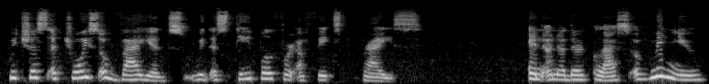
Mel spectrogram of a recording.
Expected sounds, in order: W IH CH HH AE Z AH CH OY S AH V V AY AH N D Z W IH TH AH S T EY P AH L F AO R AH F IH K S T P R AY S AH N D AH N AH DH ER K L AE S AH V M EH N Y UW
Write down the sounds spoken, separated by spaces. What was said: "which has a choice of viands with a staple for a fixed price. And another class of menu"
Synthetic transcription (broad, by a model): W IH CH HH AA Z AH CH OY S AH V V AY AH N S W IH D AH S T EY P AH L F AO R AH F IH K S T P R AY S AH N D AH N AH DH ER K L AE S AH V M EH N Y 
